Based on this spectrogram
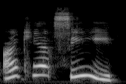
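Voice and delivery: high, slow little snail; very slow slimy snail voice. Acted. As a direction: drag it out high and tiny. The snail speaks in the story.

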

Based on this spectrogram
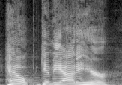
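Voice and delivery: high, acted cry for help; yelling for help. Clay trapped in the oven, yelling for help. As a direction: call out in panic, pitch jumping up. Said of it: "I yelled and knocked and pounded".

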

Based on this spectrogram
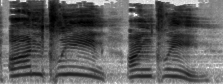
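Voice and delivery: high calling cry, falling on each word; leper calling out. Retold or imitated. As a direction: call out a warning to keep people away. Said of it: "you had to yell out".

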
